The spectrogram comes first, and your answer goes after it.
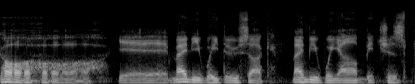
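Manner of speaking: low, soft, slow imitation of chastened refs; mock sheepish admission. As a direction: mumble a reluctant mock concession, low and drawn out. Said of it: "those refs are just gonna be like".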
